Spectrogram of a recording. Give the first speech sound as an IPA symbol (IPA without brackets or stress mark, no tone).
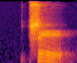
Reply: ʈ͡ʂ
